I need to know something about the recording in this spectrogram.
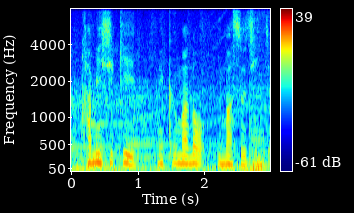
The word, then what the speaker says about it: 上色見熊野座神社: これね、上式御熊の今須神社って読みます。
